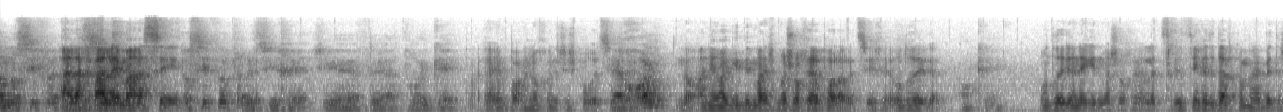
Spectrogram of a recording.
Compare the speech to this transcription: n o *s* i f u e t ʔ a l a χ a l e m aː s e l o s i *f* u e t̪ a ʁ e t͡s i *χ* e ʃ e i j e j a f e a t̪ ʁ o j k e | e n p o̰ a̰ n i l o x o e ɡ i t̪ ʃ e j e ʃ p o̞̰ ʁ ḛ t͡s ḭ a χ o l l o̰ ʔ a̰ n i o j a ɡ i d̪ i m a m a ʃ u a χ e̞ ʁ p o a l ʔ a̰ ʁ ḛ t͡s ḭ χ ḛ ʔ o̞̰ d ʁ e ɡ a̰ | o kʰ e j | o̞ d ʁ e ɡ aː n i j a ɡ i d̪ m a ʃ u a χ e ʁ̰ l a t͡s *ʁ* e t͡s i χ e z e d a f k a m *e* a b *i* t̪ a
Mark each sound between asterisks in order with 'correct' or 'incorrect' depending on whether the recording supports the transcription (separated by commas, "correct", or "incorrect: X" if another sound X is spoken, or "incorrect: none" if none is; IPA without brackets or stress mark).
correct, correct, correct, correct, correct, incorrect: e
